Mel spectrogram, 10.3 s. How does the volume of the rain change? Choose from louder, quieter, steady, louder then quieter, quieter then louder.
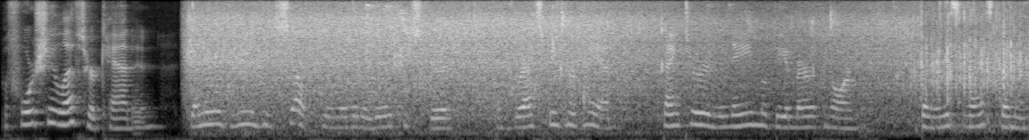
quieter then louder.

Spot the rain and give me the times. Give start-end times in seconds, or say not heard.
1.8-10.2.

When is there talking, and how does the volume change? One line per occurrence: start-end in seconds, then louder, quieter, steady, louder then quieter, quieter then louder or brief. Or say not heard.
0.0-10.2 steady.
